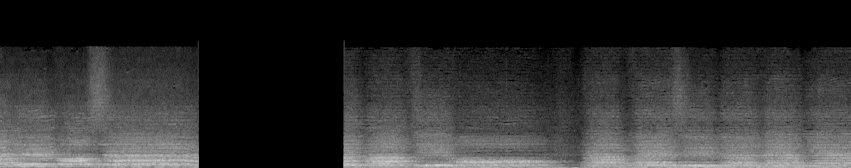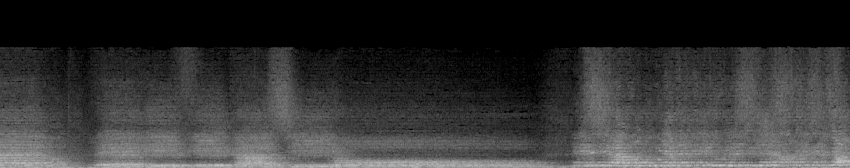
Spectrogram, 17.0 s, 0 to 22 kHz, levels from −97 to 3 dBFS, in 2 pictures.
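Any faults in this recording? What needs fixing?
At 1.98 s the sound cuts off abruptly and the track goes to silence until 3.44 s, when it resumes mid-flow. This is an audio dropout to silence lasting about 1.46 s. There is no room tone or noise floor in the gap, so whatever occurred during that stretch is unrecoverable. The likely cause is a momentary loss of the input signal, such as a loose connector, a dropped link or an accidental mute, while the recorder kept writing samples. To prevent it, secure and monitor the input chain during capture and run a backup recording so a lost section can be patched in.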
